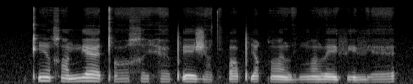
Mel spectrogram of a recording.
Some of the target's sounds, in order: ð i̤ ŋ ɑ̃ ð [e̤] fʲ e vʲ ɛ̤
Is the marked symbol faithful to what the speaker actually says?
no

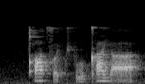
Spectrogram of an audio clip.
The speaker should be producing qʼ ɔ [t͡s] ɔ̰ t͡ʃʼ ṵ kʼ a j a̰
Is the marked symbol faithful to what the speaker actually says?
yes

